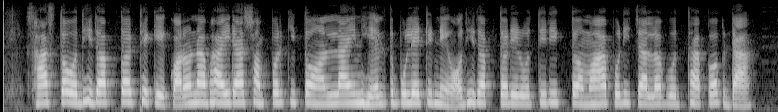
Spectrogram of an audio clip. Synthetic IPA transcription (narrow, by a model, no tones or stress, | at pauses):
ʃast̪ʰood̪ʱid̪ɔp̚t̪oɾt̪ʰekekɔɾonabʱajɾaʃɔmpoɾkit̪oɔnlajnɦelt̪ʰbuleʈneod̪ʱid̪ɔp̚t̪oɾeɾot̪iɾik̚t̪omɔɦapoɾit͡ɕalokud̪ʱːapokɖa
